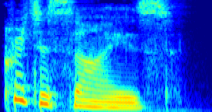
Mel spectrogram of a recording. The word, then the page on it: criticize: British English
